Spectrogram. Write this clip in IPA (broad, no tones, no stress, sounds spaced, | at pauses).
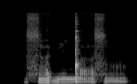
ɬ a bʲ œ̃ ŋ͡ǃ a̰ ɬ ɑ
